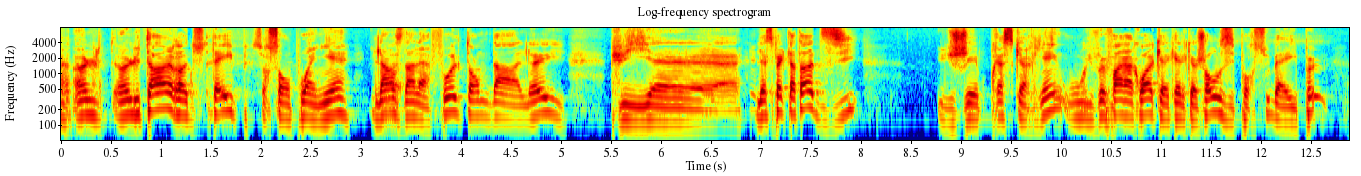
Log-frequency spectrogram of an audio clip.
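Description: A man with a Quebec accent talks at a fairly slow pace, his fairly high pitch carried by lively intonation. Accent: Québécois French. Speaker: wrestling ring announcer. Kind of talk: casual chat. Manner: halting.

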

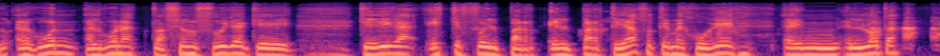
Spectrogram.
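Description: This man speaks at a very slow pace with a medium pitch. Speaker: online radio host of a football fan show. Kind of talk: casual radio talk and interview.

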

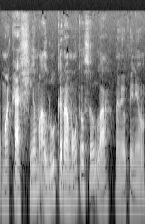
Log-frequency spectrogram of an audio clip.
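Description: A man's voice has a dark, mellow tone, sitting at medium pitch with ordinary pitch variation. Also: very clean recording, silent background. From Rio de Janeiro, Brazil. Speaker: podcast host. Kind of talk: casual solo monologue. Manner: halting, many fillers.

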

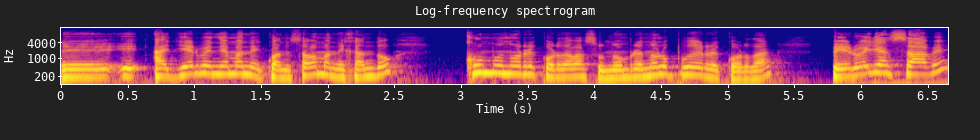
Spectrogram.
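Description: A normal speaking voice from a woman, moderate in pace, fairly high in pitch, with ordinary pitch variation. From Mexico. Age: 40s. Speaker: businesswoman and former radio producer. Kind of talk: casual interview. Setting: radio studio.

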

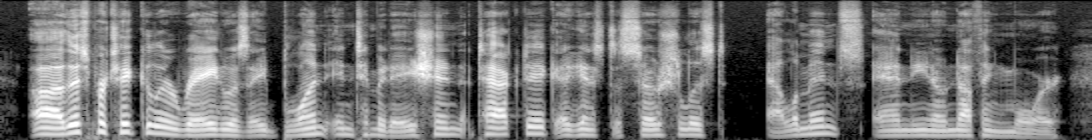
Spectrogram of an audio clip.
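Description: A man with an American accent speaks at a fairly quick pace, hardly pausing, his pitch fairly high with ordinary variation. It's a plain, everyday voice, and the sound is dry and close with no echo. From US South. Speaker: podcast co-host. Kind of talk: reading an essay aloud.

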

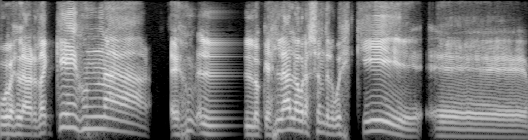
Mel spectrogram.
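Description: The man's voice has a bright, sharp tone at medium pitch and a fairly slow pace. The recording is dry and close with no echo, over a quiet background. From Las Palmas de Gran Canaria, Canary Islands. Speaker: whisky industry worker and blogger. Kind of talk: interview.

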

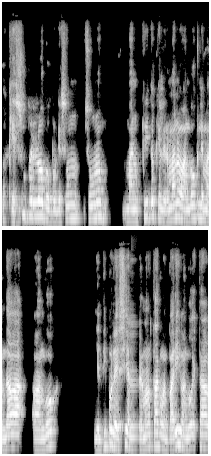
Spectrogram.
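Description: A man talks in a fairly high voice with a bright, sharp tone and ordinary pitch variation. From Panama. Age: 40s. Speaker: singer-songwriter. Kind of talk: casual interview. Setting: his recording studio.

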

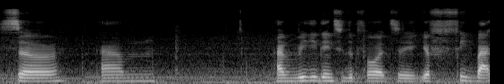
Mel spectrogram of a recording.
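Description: A Nigerian accent at a fairly slow pace, with noticeable background noise. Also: woman. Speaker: podcast host. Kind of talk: personal monologue. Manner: halting.

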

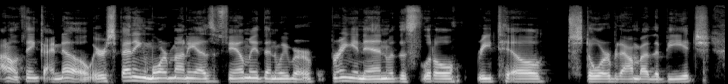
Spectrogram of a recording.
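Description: An unremarkable speaking voice with an American accent at a moderate pace. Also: man. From California. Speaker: retirement plan business owner. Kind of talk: interview. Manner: casual.

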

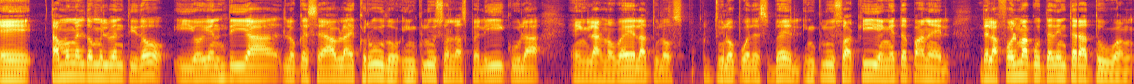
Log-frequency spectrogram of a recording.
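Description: In a normal speaking voice, a man talks at a moderate pace and a fairly high pitch with fairly even intonation. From Dominican Republic, born in Queens. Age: 20s. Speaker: urban music artist. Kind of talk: interview.

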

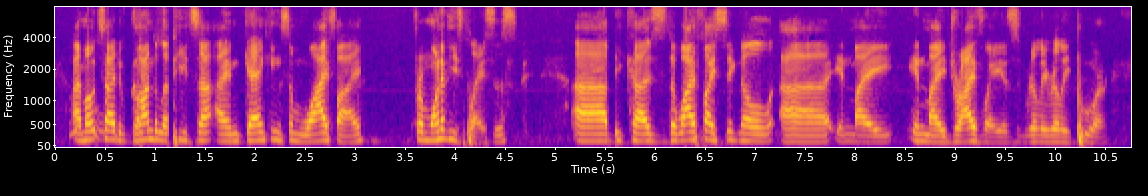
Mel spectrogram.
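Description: In a dry, close recording with no echo, a man with a normal speaking voice talks at a moderate pace and fairly high pitch, his intonation fairly even but his loudness swinging widely. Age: 40s. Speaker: podcast co-host. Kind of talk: casual chat. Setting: in a car outside a pizza place.

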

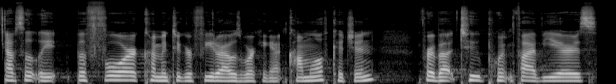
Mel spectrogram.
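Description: A woman's fairly low-pitched, ordinary speaking voice at a moderate pace, on a very clean recording with a silent background. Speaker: new team member. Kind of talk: casual chat.

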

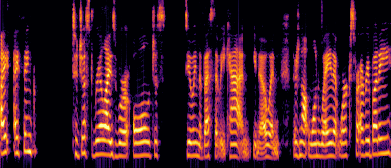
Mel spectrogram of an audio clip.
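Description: A woman speaks in an ordinary speaking voice at a moderate pace. Her pitch sits fairly high, and her intonation stays fairly even. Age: 40s. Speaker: stay-at-home mom. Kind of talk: interview.

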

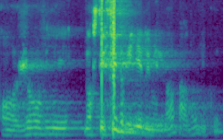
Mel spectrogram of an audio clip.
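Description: This man talks at a fairly high pitch. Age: 30s. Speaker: manga publisher. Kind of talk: casual interview. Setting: online audio space from home office. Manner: animated. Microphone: echo from empty room.

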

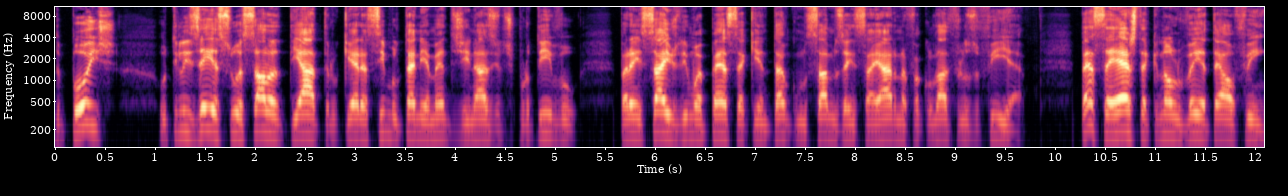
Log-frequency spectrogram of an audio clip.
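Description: A man with a fairly high pitch and a bright, sharp tone speaks at a moderate pace with ordinary pitch variation. The recording is very clean with a silent background and a dry, close sound with no echo. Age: 70s. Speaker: retired teacher. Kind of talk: reading aloud own poem; scripted narration.

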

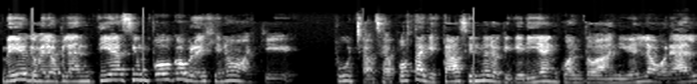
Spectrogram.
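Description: At a fairly quick pace, a woman with a medium pitch and lively intonation speaks in a normal speaking voice. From Argentina. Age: 20s. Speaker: English teacher. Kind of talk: interview. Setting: live stream.

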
